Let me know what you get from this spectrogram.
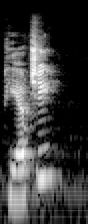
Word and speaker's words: Pioche: No, in Peochee. – Yeah, okay. – Am I saying that right? – I think so. – Pioche.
